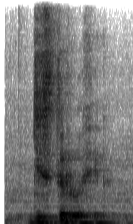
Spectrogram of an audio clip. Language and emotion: Russian, angry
